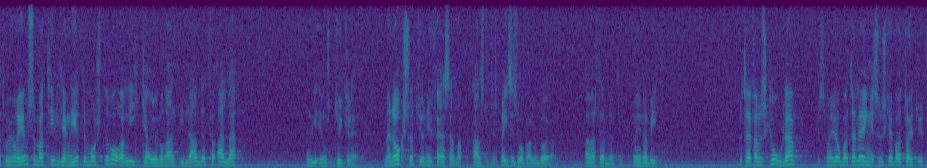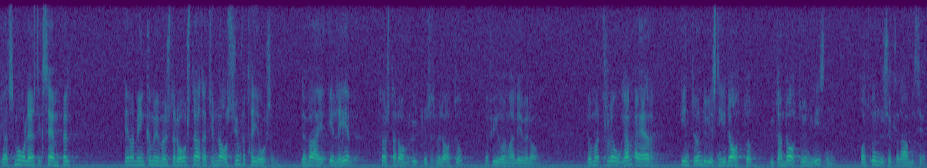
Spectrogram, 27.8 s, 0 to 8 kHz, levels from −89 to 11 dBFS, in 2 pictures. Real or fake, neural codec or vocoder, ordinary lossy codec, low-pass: real; none; none; none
